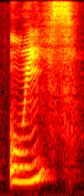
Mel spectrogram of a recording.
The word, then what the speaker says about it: ulls: It's like a more of an L-ish sound, the l and the y together. L-y Can you try and say that? L-y L-y Yeah, but you can probably get away with saying y if you're not sure.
